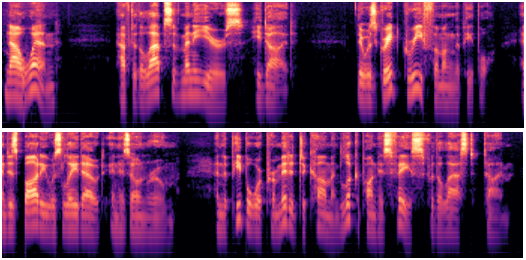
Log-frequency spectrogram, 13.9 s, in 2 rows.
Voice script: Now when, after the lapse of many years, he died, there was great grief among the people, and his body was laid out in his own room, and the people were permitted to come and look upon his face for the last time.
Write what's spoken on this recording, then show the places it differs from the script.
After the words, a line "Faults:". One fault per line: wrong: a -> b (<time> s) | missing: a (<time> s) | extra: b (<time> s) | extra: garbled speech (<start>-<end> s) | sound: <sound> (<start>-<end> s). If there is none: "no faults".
Now when, after the lapse of many years, he died, there was great grief among the people, and his body was laid out in his own room, and the people were permitted to come and look upon his face for the last time.
Faults:
no faults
